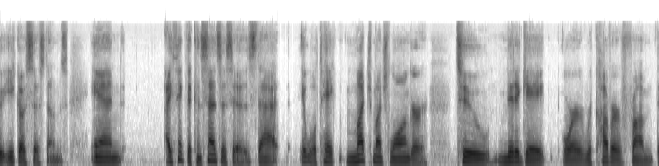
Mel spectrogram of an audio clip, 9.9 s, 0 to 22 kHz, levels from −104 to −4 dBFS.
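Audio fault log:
3.99–4.43 s, repeated packet loss (robotic sound): packets kept going missing or arriving late, and the decoder filled each hole by stretching the last sound it had. About 140 ms is missing across the span, the longest hole 25 ms, so the speech turns choppy.
7.74–7.76 s, lost packet rebuilt from error correction: one 20 ms packet was lost, and the decoder replayed the low-bitrate copy carried in the next Opus packet. There is no gap, but this short frame sounds rougher and noisier than its neighbours.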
